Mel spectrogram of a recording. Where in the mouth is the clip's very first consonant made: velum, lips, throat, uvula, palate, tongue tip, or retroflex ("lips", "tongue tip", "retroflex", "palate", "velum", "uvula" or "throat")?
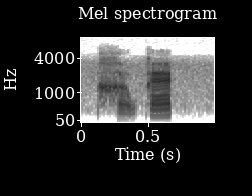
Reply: velum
